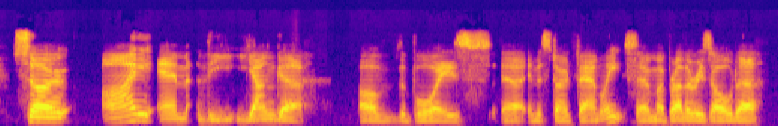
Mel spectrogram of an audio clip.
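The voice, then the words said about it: Australian accent. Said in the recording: “knowing your accent, you guys are from Australia”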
